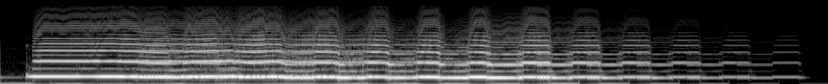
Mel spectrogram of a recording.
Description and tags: Various flute-like sounds made by putting a mic into a tin can, and moving the speakers around it to get different notes. Ambient, good for meditation music and chill.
